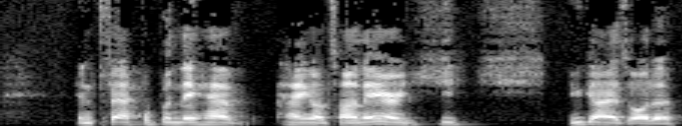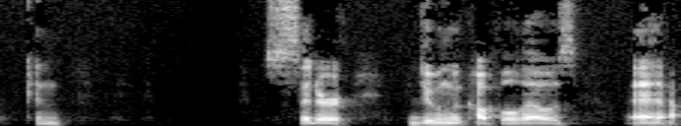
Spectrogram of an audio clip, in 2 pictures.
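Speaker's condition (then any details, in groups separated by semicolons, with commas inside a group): Stuttering; formerly on receiving end of stuttering support groups, NSA local chapters; talks more freely about and advertises stuttering, less ashamed since joining Stutter Social hangouts; prolonged sounds, blocks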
